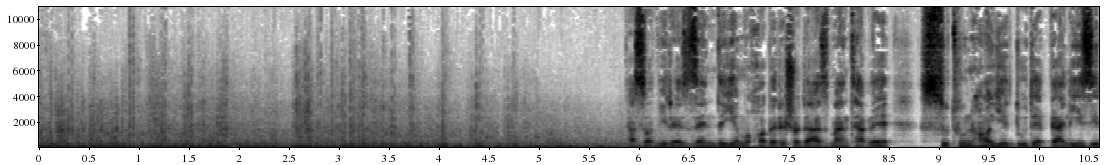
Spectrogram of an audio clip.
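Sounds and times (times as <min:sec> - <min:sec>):
heavy wind buffeting the microphone: 0:00.0 - 0:06.8
successive explosions from airstrikes on a city: 0:00.0 - 0:07.4
speech: 0:05.9 - 0:10.5.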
